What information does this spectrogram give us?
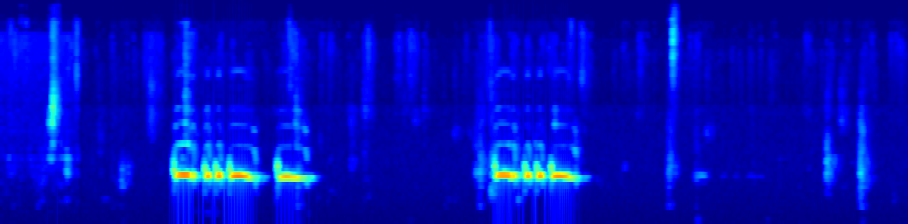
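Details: Local zebra dove calling loudly: two rolling, pulsed coo phrases about three seconds apart, each a quick stutter of notes ending in a longer level tone, with a few faint chirps between.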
